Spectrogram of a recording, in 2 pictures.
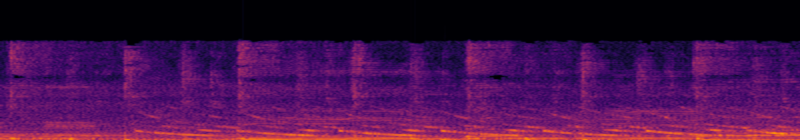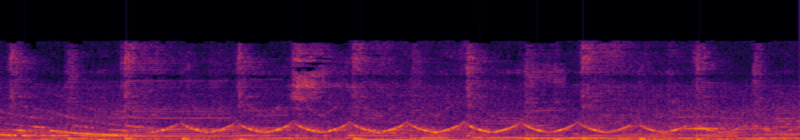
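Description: An odong-odong mini train's electronic siren sounding over loud music with heavy bass: first a run of falling whoops about two a second, then, about five seconds in, a fast up-and-down warble.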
